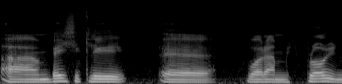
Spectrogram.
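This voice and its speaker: The man's voice has a dark, mellow tone. He speaks fairly slowly, his intonation fairly even. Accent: Spanish. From Spain. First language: Spanish. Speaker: artist. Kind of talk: interview. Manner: hesitant, many fillers.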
